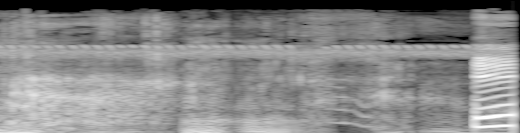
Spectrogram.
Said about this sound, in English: Is that their snoring? Yep, mom's asleep.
